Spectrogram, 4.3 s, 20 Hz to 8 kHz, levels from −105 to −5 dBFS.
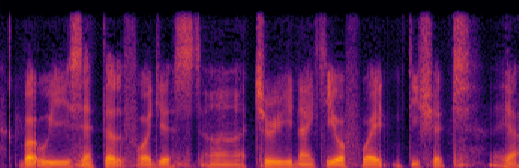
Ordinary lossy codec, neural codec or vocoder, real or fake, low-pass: none; codec, 16 kHz in and 24 kHz out, 1 kbps, XY-Tokenizer; fake; 7.2 kHz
